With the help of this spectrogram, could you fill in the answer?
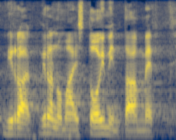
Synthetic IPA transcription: ʋirɑʋirɑnomɑist̪oimint̪ɑːmːe

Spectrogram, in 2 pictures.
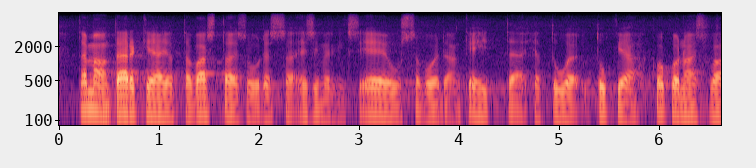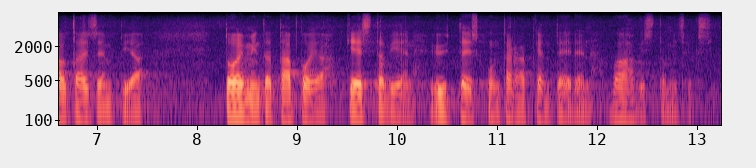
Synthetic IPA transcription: t̪æmæont̪ærkeæːjot̪ːɑʋɑst̪ɑisuːdesːɑ̰ʔesimerkiksieːuːsːɑʋo̞idɑːŋkehit̪ːæːjɑtut̪ukeɑkokonɑisʋɑlt̪ɑisempiɑ | t̪oimint̪ɑt̪ɑpojɑkest̪æʋiḛnyht̪eiskunt̪ɑrɑkent̪ḛidḛnʋɑhʋist̪ɑmiseksi̥

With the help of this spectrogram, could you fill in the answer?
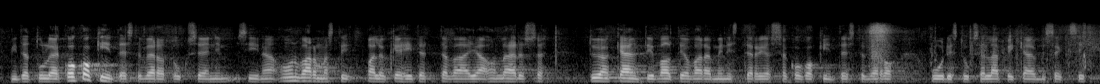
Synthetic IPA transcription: mit̪æt̪uleːkokokiːnt̪eist̪øʋerot̪ukseːnninsiːnæonʋɑrmɑst̪ipɑljokehit̪et̪ːæʋæːjɑonlæhdøsːæ | t̪yøŋkæynt̪iːʋʋɑlt̪ioʋɑrɑminist̪eriøsːækokokiːnt̪ˑeist̪øʋero | uːdist̪ukselæpikæymiseksi

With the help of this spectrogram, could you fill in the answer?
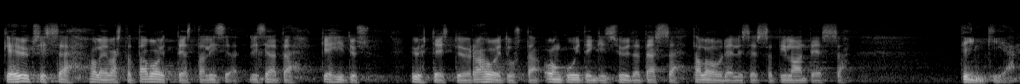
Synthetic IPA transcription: kehyksisːæoleʋɑst̪ɑt̪ɑʋoit̪ːeːst̪ɑlislisæt̪ækehit̪ys | yht̪eist̪yørɑhoit̪ust̪ɑʔoŋkuit̪eŋkinsyːt̪æt̪æsːæt̪ɑloudelːisesːɑt̪ilɑnt̪eːsːɑ | t̪iŋkiæ

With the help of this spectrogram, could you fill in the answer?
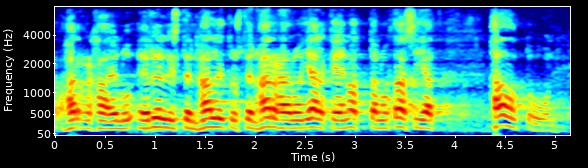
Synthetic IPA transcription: hɑrhɑiluerilːist̪enhɑlːit̪ust̪enhɑrhɑilujjælkeːnot̪ːɑnut̪ɑsiɑt̪ | hɑlt̪uːn

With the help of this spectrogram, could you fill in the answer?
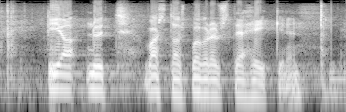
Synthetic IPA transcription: jɑnyt̪ʋɑst̪ɑuspoeʋereust̪æheikːinḛn

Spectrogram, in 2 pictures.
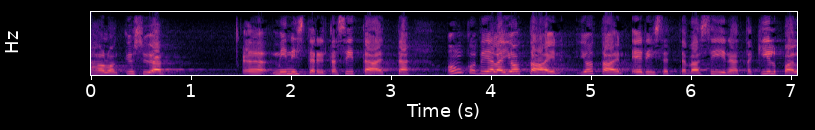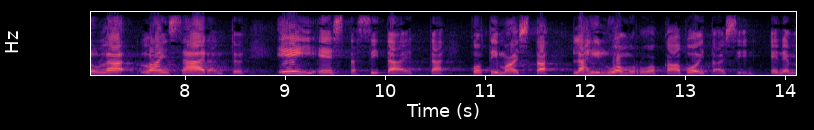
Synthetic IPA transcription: hɑluɑŋkysyæ | minist̪eɾilt̪æsit̪æet̪ːæʔoŋkoʋielæjot̪ɑinjot̪ɑinedist̪et̪ːæʋæsiːnæet̪ːækilpɑilulælɑinsæːɾænt̪ø | eiʔest̪æssit̪æet̪ːæ | kot̪imɑist̪ɑlæhiluomuruokɑːʋoit̪ɑisḭːnenemː

